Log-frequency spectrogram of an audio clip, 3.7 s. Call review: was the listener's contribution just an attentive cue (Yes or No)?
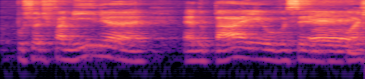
Yes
